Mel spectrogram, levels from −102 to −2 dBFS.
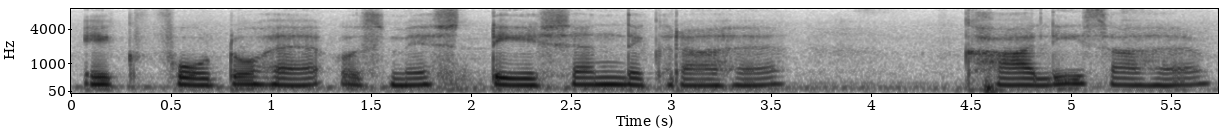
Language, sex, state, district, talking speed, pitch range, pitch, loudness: Hindi, female, Odisha, Sambalpur, 115 wpm, 175-205 Hz, 195 Hz, -18 LUFS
